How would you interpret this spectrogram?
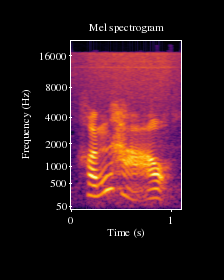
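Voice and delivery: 很 rising before a low 好 in 很好; tone-change demo. Shown as a demonstration. Teacher introduces very good, second tone then third. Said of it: "changed to the second tone".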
